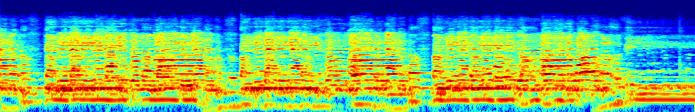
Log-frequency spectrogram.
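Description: Mixed a cappella vocal quintet, two women and three men, singing in close harmony in quick phrases with short breaks between them. Near the end the voices settle on a held chord that fades.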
